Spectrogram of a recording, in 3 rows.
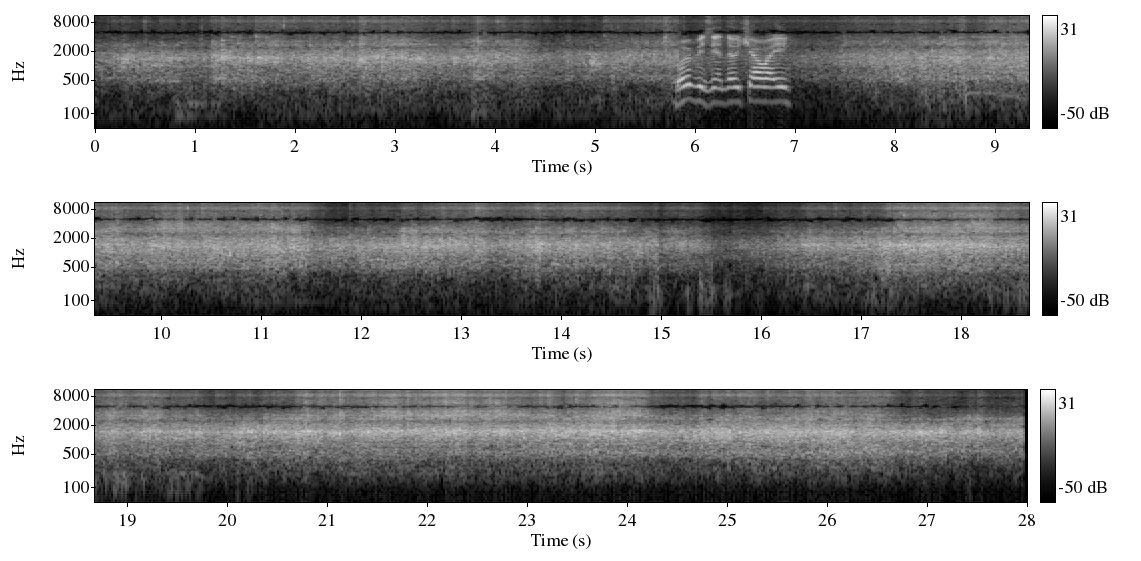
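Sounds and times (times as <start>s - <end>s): heavy rain hissing: 0.0s - 28.0s
wind buffeting microphone: 7.0s - 21.8s.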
